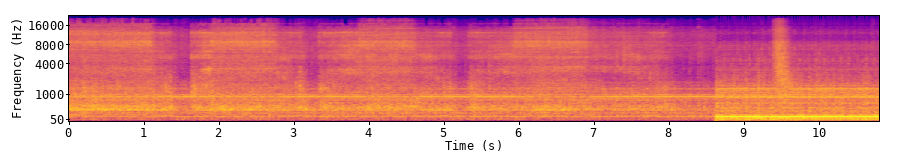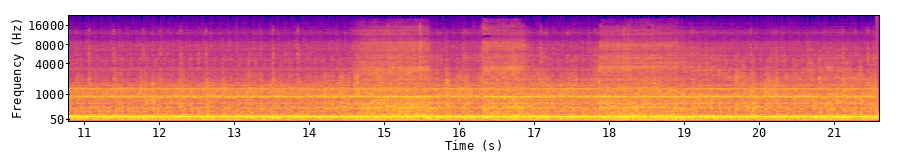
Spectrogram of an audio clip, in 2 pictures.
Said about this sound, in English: just put this drill bit in my drill, my hand drill, and just run it down through there and just ream it out a little bit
